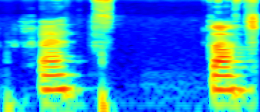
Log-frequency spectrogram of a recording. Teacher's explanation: Bu sözdə də vurğu sona düşür.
